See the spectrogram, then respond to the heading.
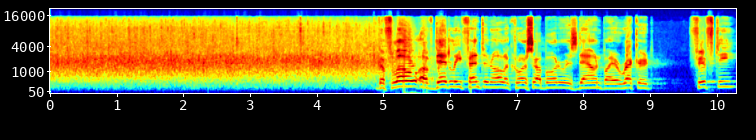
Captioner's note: applause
